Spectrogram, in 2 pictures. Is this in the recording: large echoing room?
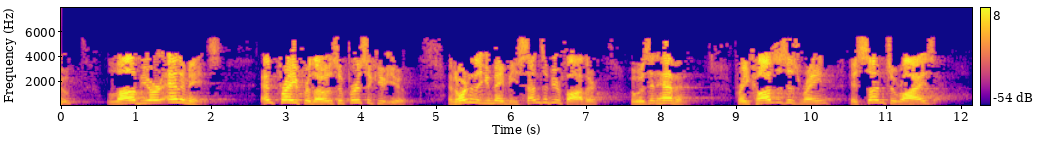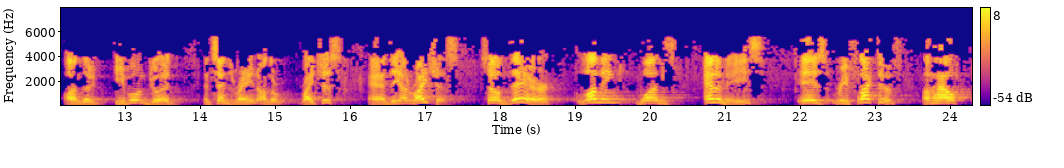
yes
